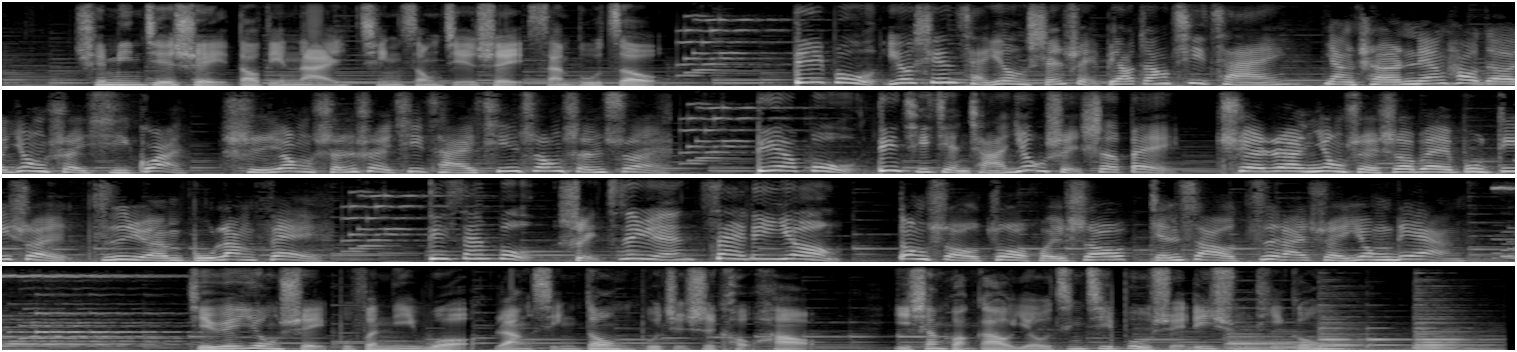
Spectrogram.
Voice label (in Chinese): 節水宣導輕鬆節水三步驟 國語; 經濟部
